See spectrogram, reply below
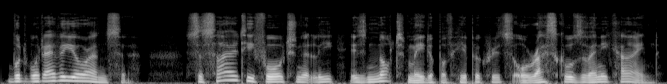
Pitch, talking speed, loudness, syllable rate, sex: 115 Hz, 155 wpm, -18 LUFS, 5.2 syllables/s, male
